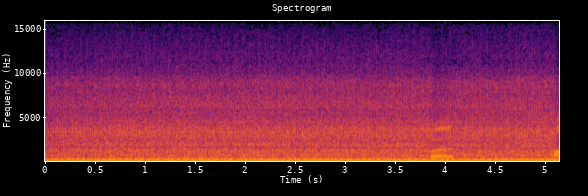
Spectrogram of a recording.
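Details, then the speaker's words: 1994 Isuzu cab-over diesel truck, sitting 3 years: after injector bleeding and fuel additive, low steady idle at an even pace with no stumble or skip; earlier skip gone, additive believed to have helped. "dumped a bunch of fuel additive in that i think that's what helped it don't sound bad at all"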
